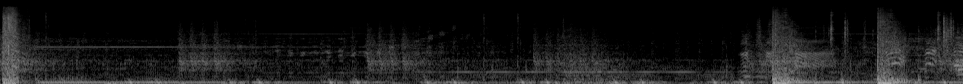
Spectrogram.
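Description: Enemy gunfire in the video game Manhunt, a few sharp broadband shots breaking through a tense, droning game soundtrack, with louder bursts near the end.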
